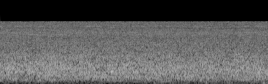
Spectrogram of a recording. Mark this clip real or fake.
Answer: real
